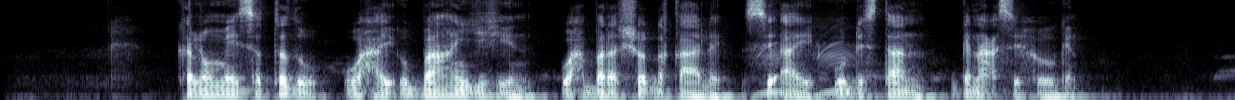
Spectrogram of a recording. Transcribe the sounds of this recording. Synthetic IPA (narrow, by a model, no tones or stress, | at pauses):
kʰɐlʊːmɛjsɐt̪ʰɔðʊwɑħɑjʔʊbaːɦɐnjɪɦiːnwɑħbɐɾɐʃɔɖɑqɑːlɛsɪʔɛjʊɖɪst̪ʰaːŋɡɐnɑʕsɪħɔːɣɐ̰n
